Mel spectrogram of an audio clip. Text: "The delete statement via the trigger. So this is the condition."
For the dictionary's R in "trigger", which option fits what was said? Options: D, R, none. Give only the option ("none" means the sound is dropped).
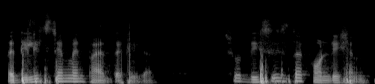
none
